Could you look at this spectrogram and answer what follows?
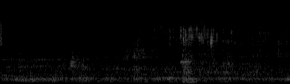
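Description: Cold water runs from a tap into a pot for Jamaican stew peas, a faint steady stream that grows brighter and splashier partway through.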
